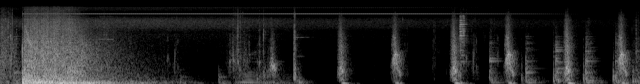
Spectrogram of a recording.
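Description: Grenade and flash bomb blasts in a zombie shooter game, a loud opening burst followed by a rapid series of sharp, close thuds and bangs in irregular succession.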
